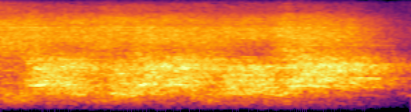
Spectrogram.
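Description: A large group of voices chanting together in unison, which stops at the end.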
